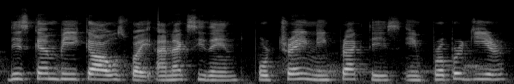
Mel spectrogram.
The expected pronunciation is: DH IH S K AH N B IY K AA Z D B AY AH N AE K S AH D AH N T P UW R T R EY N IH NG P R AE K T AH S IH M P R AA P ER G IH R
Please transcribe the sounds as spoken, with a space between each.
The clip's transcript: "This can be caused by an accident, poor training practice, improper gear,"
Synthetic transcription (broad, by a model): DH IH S K AH N B IY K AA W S B AY AH N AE K S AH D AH N T F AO R T R EY N IH NG P R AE K T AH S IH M P R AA P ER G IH R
